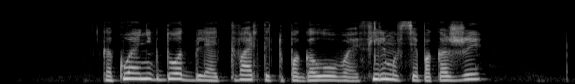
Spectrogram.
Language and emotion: Russian, angry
